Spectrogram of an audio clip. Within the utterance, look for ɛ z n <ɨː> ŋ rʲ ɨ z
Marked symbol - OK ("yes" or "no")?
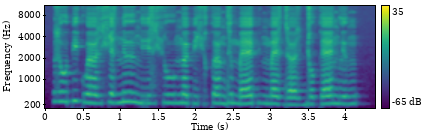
yes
